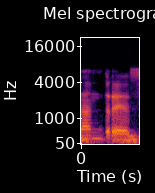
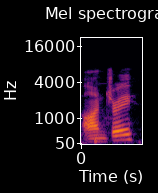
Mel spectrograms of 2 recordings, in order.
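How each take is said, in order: First: The name is pronounced the Spanish way. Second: The name is pronounced the English way. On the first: "I usually tend to pronounce Spanish names in Spanish" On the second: "instead of"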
